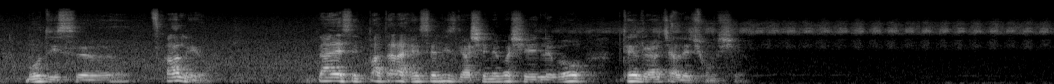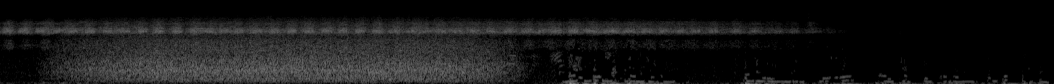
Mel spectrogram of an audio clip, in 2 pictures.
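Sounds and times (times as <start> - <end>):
insects trilling: 0.0 - 21.0
soft rushing noise: 11.1 - 15.8.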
